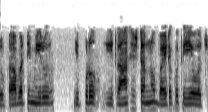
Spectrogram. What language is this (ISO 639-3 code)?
tel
